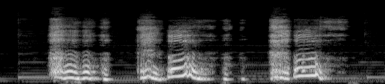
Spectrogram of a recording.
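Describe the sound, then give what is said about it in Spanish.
A faun sobbing and crying, voiced by a person: a few loud, wavering wails with catches of breath between them, and one short gasp-like sob in the middle, heard alone. “No llore más, por favor. Pare inmediatamente de llorar.”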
